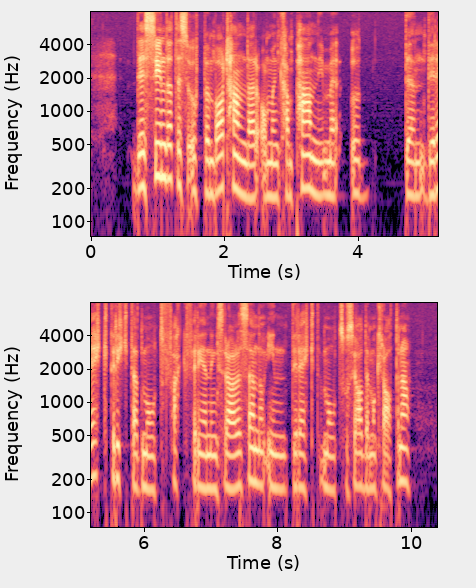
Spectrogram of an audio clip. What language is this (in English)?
Swedish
